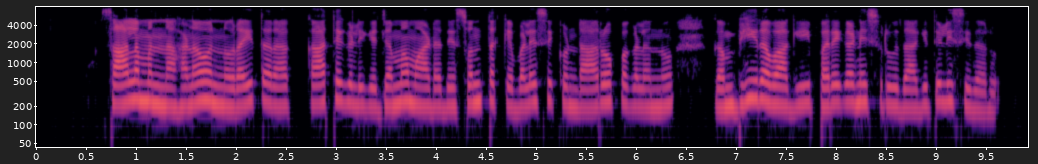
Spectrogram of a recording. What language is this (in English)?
Kannada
